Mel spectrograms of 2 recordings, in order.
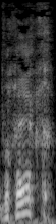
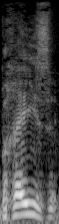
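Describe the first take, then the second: First: The word ends with a ch-like sound. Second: The word ends with a z sound. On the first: This is the southern dialect form. "dans un dialecte du sud, on dit Brech" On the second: This is the northern dialect form. "dans les dialectes du nord, on dit Braise avec le Z"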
